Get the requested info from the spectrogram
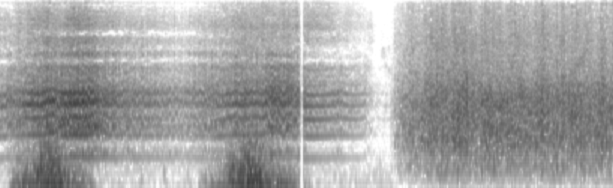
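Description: Cartoon soundtrack: a sustained, steadily pitched noise that swells and fades twice. About four seconds in it cuts to a studio audience applauding.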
